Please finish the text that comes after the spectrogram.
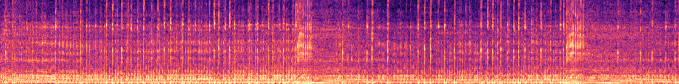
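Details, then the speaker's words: Homelite Super Mini chainsaw, restarted after a splash more fuel, kill switch working. Loud, steady, high-revving two-stroke buzz with even speed and clean throttle blips. The chainsaw is running perfectly. "I'm going to fire this up one more time. This thing runs perfect. Yeah, we should definitely port this thing."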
